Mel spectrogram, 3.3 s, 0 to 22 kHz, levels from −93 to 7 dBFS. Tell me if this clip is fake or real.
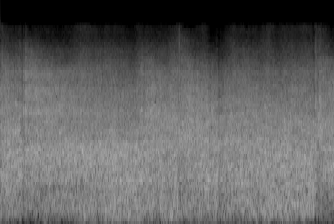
fake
